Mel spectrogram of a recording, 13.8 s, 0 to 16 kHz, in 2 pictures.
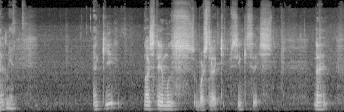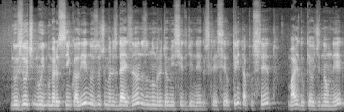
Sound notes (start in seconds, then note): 7.0 speaking portuguese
